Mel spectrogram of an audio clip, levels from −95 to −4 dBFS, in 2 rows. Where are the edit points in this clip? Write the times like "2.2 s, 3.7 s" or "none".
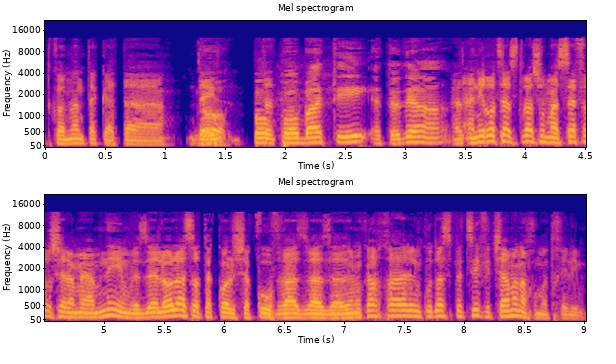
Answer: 1.9 s, 3.5 s, 6.4 s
